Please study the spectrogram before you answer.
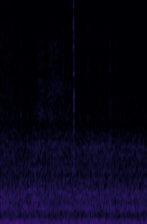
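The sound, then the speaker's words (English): Steady, low rumble of a car moving through slow Friday late-morning traffic in Utah, a continuous engine and road drone heard from inside the vehicle, with no talking and no sharp events. “Now we're hitting a slowdown.”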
